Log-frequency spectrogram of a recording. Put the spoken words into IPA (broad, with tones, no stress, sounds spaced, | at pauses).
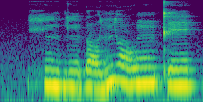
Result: h ĩ˨ ɡ ĩ˨ ɗ ɔ˨ ɲ ɔ˦˨ ɣ ũ˦ kʼ e˦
